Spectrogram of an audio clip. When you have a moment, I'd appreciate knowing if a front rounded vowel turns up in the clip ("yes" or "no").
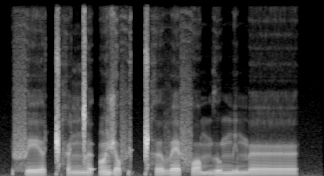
yes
